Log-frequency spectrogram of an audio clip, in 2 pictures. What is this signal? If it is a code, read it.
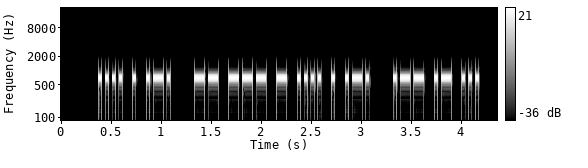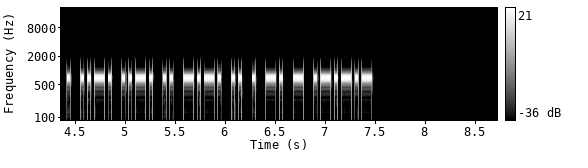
Morse code, heard as a keyed tone, about 34 wpm, 700 Hz. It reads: HER MOTHER WAS EFFICIENT.
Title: Sentences from Top 1300 Words 35wpm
